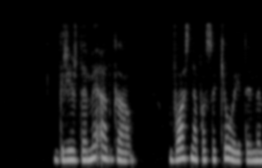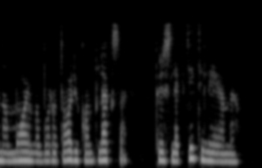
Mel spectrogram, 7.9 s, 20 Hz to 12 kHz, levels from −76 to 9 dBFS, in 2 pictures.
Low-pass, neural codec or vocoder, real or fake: 7.2 kHz; none; real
